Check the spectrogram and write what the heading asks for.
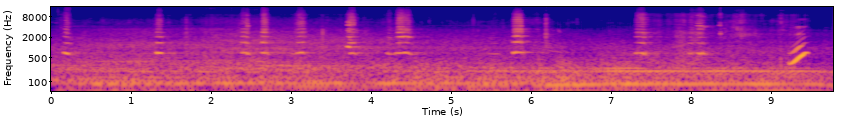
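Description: A motor vehicle engine running with a steady low hum, with short high chirps repeating about every half second and a quick rising whistle near the end.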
